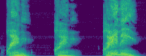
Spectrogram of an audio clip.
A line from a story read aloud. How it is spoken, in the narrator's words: I whispered loudly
